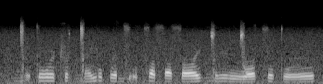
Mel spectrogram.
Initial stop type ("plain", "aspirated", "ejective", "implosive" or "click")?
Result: click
